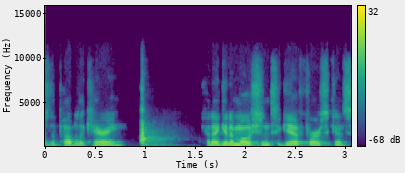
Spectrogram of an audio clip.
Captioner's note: gavel sound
